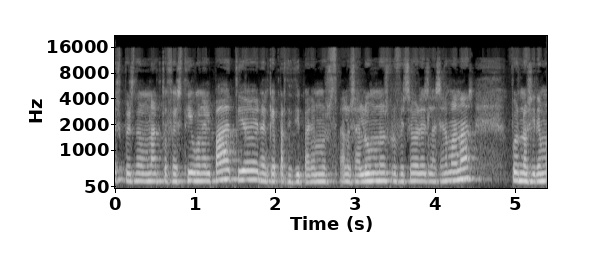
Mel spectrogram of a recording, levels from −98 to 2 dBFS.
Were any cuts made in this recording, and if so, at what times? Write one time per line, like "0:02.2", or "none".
0:02.8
